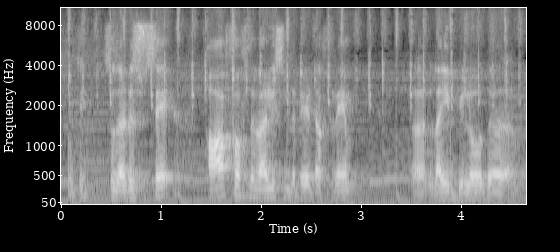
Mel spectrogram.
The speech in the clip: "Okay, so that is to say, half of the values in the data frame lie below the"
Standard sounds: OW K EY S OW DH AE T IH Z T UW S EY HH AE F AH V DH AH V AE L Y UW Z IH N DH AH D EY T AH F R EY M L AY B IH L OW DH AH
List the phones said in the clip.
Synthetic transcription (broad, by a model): OW K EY S OW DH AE T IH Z T UW S EY HH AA F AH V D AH V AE L Y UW S IH N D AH D EY T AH F R EY M L AY B IH L OW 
